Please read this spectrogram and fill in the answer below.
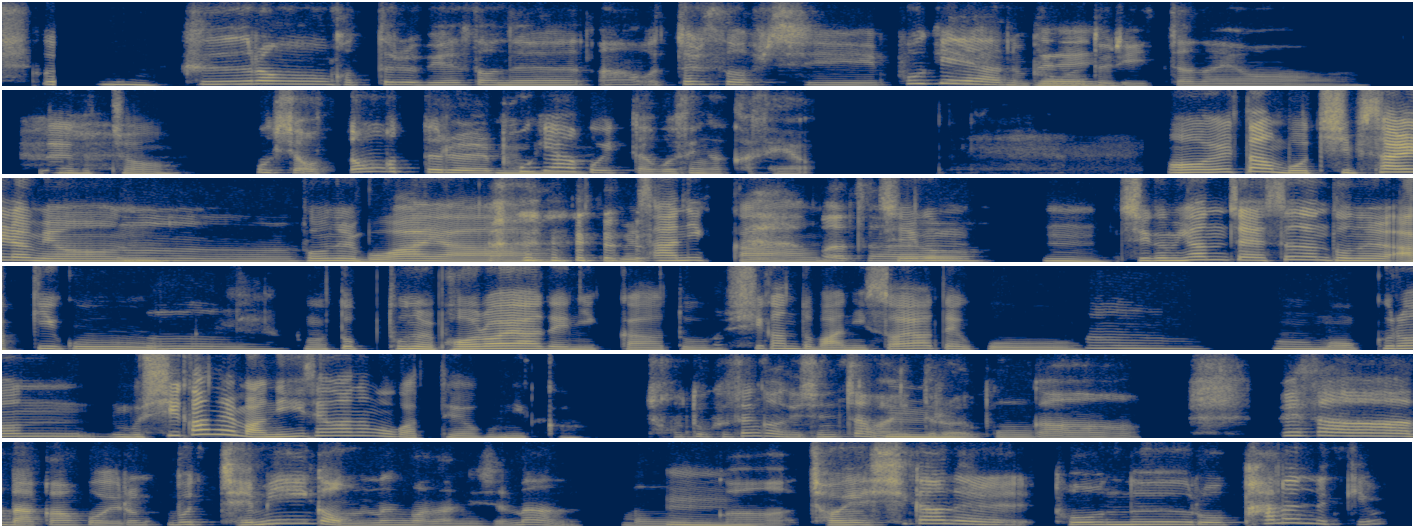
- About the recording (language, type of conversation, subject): Korean, unstructured, 꿈을 이루기 위해 지금의 행복을 희생할 수 있나요?
- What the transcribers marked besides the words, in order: background speech; laugh; tapping; other background noise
